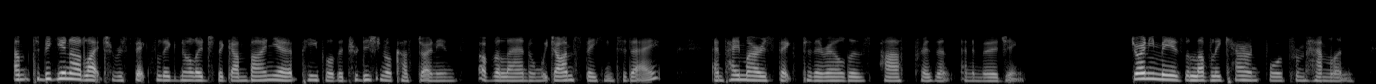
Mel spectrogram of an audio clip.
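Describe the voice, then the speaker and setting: A woman talks fairly quickly, her medium-pitched voice showing ordinary pitch variation. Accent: Australian. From Australia. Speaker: charity travel organiser. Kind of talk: webinar presentation.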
